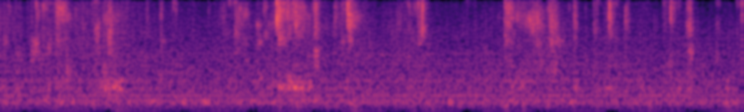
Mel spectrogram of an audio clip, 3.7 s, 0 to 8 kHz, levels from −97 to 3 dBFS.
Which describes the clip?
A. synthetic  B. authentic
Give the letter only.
B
